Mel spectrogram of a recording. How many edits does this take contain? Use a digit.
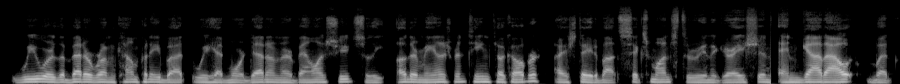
2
